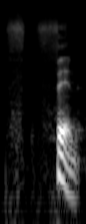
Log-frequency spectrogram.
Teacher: So with thin, make sure you get that little sound here, which is putting your tongue to your top teeth and you're blowing air lightly through your teeth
